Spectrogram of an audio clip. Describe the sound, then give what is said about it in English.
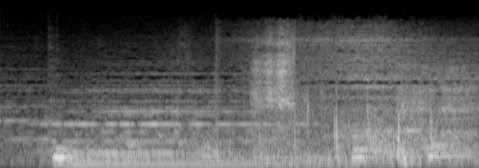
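Footsteps of a woman hurrying away, a few quick, faint steps over a steady tonal background, growing a little busier toward the end. “She looks to Michael's father, then turns and hurries away.”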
